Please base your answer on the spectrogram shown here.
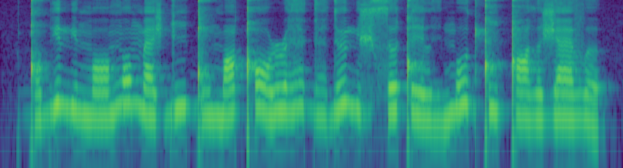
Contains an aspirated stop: no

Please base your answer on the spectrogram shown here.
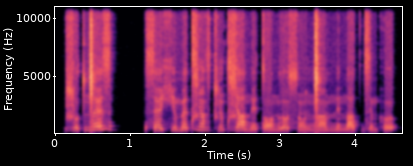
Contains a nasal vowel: yes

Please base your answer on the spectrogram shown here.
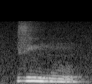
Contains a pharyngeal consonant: no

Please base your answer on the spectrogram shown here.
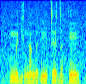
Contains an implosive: yes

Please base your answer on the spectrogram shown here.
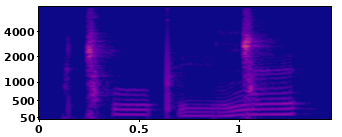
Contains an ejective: yes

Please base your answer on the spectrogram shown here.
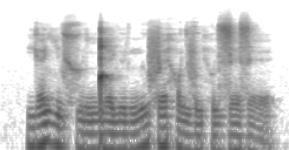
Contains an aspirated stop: no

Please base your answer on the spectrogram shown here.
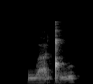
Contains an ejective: no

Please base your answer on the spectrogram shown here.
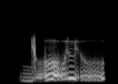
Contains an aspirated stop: no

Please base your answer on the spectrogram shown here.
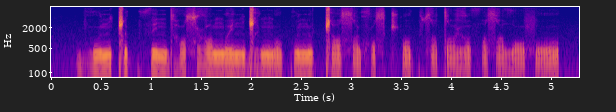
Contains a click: yes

